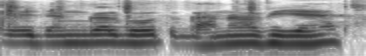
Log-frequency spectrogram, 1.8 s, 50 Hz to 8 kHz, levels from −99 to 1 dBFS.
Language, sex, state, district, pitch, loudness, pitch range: Hindi, male, Jharkhand, Jamtara, 170 Hz, -23 LUFS, 160-175 Hz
